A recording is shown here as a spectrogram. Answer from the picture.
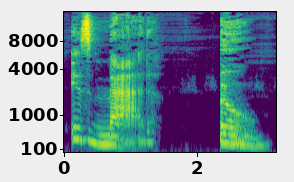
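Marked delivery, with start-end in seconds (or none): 2.3-3.1 low dramatic explosion sound; low boom. Acted. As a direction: drop the voice low and make it go boom. Heart exploding with anger.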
